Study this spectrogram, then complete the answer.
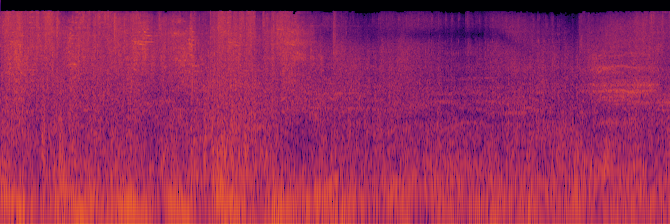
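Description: Magical blasts whoosh and roar.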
